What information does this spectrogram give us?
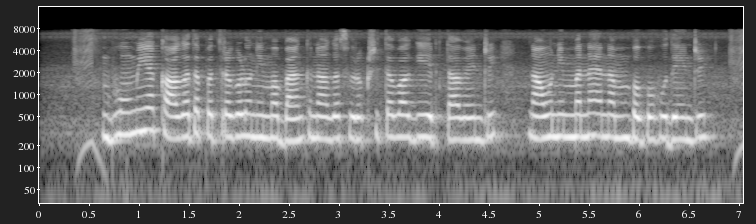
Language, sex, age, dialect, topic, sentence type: Kannada, female, 18-24, Northeastern, banking, question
